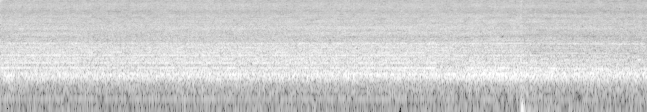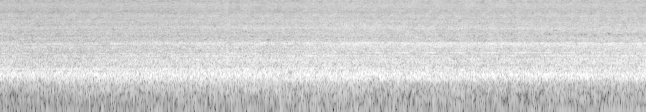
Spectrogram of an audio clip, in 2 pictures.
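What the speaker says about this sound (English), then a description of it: "I have a cool button on my hair dryer right here if I hold this." A handheld hair dryer on its cool setting blows a steady, even rush of air close by, drying a polymer clay pendant, with no talking over the noise.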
